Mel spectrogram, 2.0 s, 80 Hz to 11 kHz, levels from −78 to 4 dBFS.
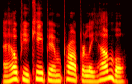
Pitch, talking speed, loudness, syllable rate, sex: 190 Hz, 210 wpm, -17 LUFS, 5.5 syllables/s, female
